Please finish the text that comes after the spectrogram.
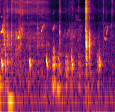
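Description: Hen clucking near newly hatched chicks for sale, with a low cluck early on and scattered short peeping chirps repeating through the moment, close and fairly quiet, no talking.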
